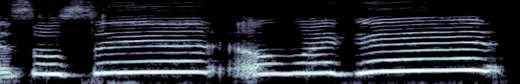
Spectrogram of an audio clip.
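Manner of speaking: high, slow sobbing words; crying. Retold or imitated. Grieving the widow's loss, sobbing out her words. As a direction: break down in tears as you say it. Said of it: "And I broke down crying".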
